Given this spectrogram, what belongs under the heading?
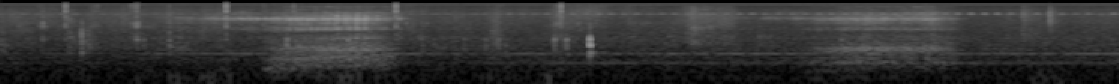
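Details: Two drawn-out rasping breaths about five seconds apart against steady room hum: snoring.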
